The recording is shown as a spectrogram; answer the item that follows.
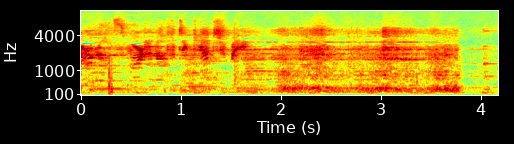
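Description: Sound of a television show picked up off the set's speaker: music with voices over it, dropping away briefly near the end at a cut.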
